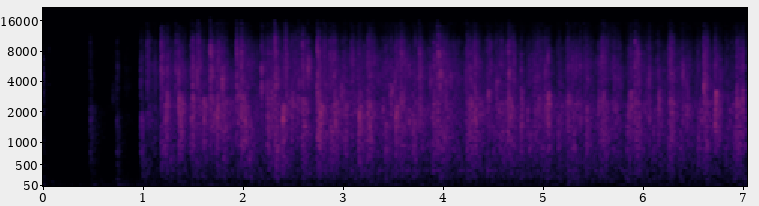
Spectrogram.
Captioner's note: applause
